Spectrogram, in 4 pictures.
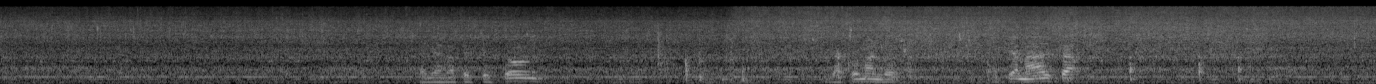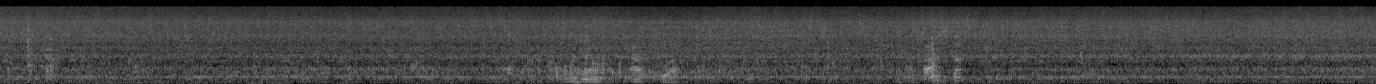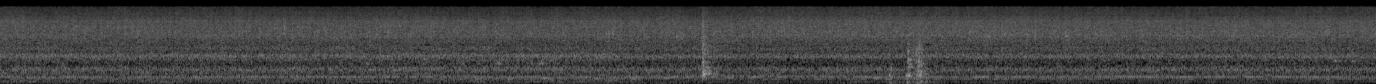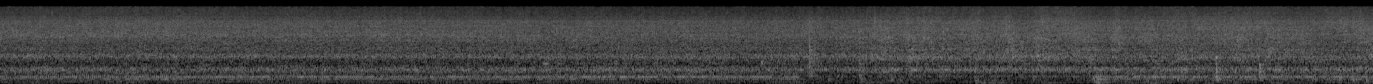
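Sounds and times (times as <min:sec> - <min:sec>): food sizzling in a pan: 0:00.0 - 0:55.0
spatula stirring mushrooms: 0:06.5 - 0:15.6, 0:49.4 - 0:55.0.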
